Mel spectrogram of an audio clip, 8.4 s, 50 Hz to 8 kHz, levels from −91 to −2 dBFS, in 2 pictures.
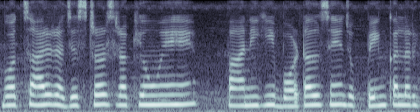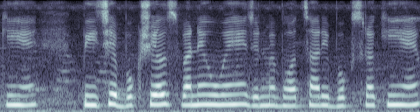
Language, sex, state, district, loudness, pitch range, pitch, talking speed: Hindi, female, Chhattisgarh, Bilaspur, -15 LUFS, 235-255 Hz, 245 Hz, 195 wpm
